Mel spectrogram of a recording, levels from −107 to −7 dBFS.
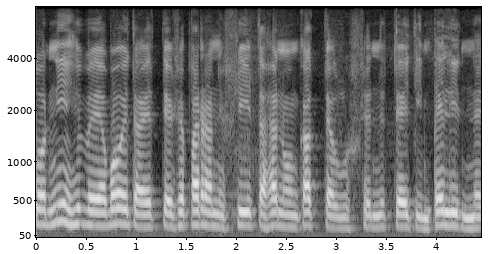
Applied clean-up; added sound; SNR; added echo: none; none; none; none.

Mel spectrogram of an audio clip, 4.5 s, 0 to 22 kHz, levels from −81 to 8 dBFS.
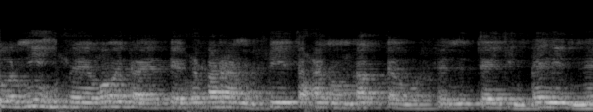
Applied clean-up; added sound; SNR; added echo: neural separator model SepFormer DNS4.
